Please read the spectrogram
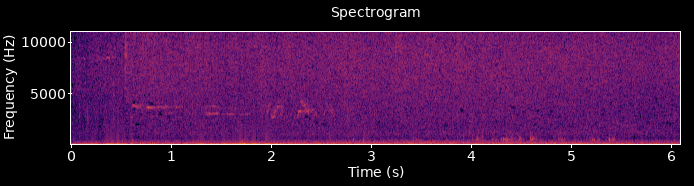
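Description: Breeze with a steady low rumble and a soft hiss of rustling leaves, with a few faint bird chirps in the first half.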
